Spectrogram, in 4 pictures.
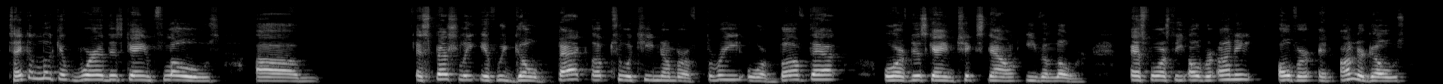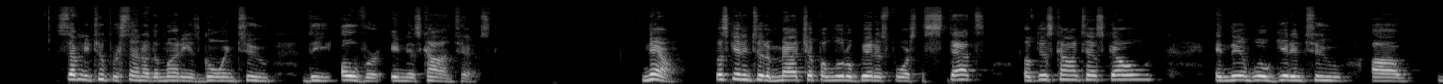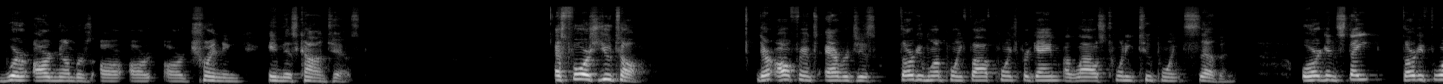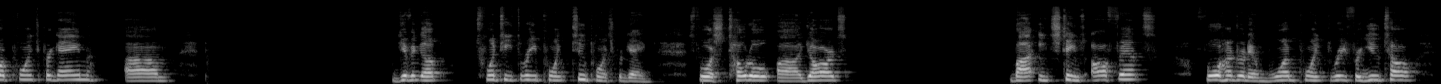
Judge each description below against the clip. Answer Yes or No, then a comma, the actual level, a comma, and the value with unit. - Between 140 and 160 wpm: Yes, average, 150 wpm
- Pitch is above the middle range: Yes, high, 195 Hz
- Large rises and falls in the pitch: No, average, 3.3 semitones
